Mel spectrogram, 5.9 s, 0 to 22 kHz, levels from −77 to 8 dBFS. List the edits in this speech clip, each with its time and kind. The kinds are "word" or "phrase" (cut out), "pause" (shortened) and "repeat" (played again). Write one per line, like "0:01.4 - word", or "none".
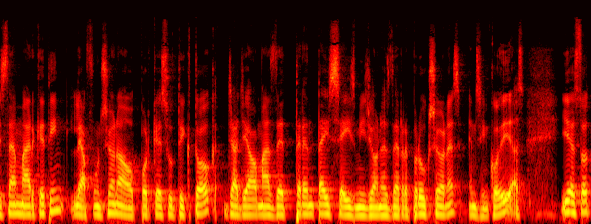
none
